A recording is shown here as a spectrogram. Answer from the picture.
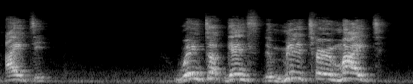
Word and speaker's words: Haiti: the island of Haiti, what you guys refer to as Haiti, the correct pronunciation is Haiti, went against the military might, Spain, England, British, and conquered them and beat them ass, whipped them.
